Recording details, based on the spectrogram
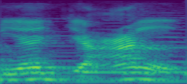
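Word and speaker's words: يجعل: huruf Ain heboh alam yaj'al kaidahum FII Khoir Gill alam ya yaah kaidahum FII tombol Gill lainnya harus jelas ya jangan ia Jal itu hampir sama dengan pengucapan huruf hamzah ia Jl tapi kalian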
